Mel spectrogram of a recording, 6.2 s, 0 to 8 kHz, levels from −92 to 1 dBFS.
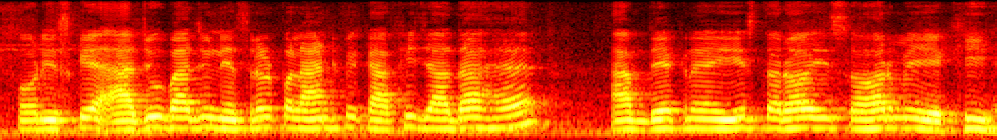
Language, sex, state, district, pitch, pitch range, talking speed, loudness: Hindi, male, Bihar, Sitamarhi, 165 Hz, 155-175 Hz, 190 wpm, -15 LUFS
